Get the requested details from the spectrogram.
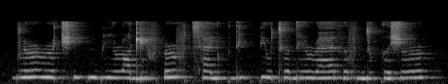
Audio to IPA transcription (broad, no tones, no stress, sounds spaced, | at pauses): ɡ l ə˞ ɹ ə˞ t͡ʃʰ i k m b i ɹ ɑ d ɖ i f ʔ ə˞ f t͡sʰ æ j ʊ k d̪ i k pʲ u tʰ ə d̪ ɪ ɹ æ θ ə f n d ʊ k ə ʃ ə˞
